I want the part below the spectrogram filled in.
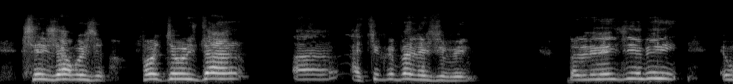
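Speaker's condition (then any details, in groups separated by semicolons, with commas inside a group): Multiple system atrophy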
